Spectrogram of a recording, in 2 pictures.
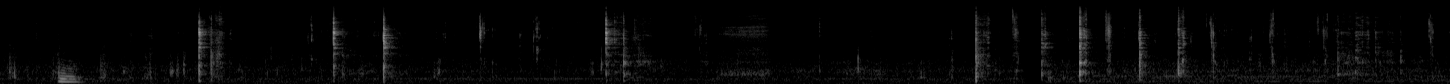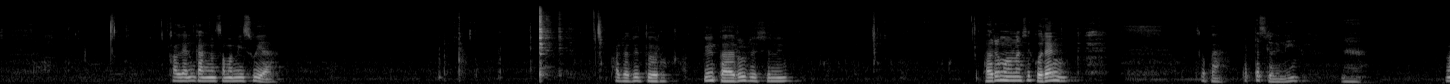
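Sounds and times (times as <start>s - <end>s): person chewing: 0.0s - 7.2s, 9.4s - 16.2s, 18.6s - 20.6s, 22.6s - 24.3s.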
